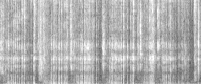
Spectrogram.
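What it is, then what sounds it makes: Glycerin soap bar being shaved. A utility knife blade shaves thin flakes off the surface of a hand-sized, solid green translucent glycerin soap bar held in one hand. Repeated short, dry scraping and cutting strokes sound in a steady rhythm, with a soft low body and crisp bright edges that stop almost instantly.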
